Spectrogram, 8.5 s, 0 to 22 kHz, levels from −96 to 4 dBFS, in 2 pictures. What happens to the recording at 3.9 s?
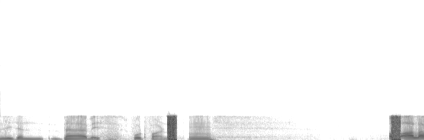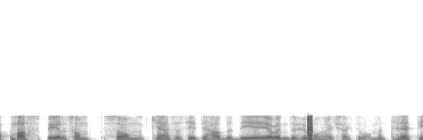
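At 3.92 s an uninitialised buffer plays out: an 80 ms block, ending at 4.0 s, was sent before any audio was written into it, so stale memory became samples. It sounds like a sudden, loud burst of digital noise, seen as a dense rectangular slab on the waveform and a broadband vertical band on the spectrogram.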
